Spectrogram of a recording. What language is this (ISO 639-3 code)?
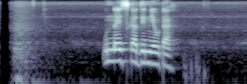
nep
